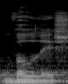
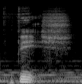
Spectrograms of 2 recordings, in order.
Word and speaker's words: Volish: is true to have a Regal name like volish mispronounced and misspelled as fish and suddenly an entire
